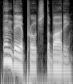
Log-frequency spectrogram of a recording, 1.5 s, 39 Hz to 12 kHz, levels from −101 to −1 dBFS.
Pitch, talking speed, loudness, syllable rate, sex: 130 Hz, 205 wpm, -16 LUFS, 5.9 syllables/s, male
